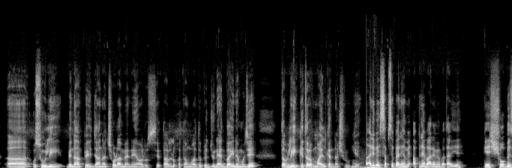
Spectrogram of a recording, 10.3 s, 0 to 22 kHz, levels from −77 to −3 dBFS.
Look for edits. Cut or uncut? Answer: cut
